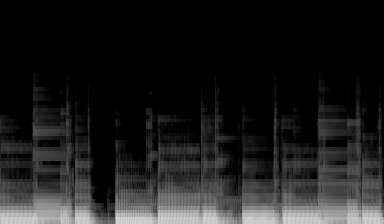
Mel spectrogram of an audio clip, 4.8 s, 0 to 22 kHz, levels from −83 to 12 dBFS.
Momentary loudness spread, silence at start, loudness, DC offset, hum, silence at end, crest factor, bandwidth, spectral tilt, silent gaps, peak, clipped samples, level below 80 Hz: 5 LU; 0 s; -14 LUFS; under 0.1%; none; 0 s; 10 dB; 2 kHz; -15 dB/octave; none; 0 dBFS; under 0.1%; -16 dBFS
